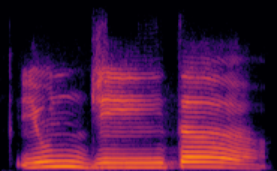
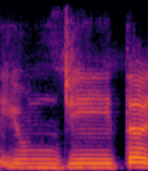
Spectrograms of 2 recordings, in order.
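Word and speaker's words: ಯುಂಜೀತ: ಪರಿಗ್ರಹ ಇದು ನಿಮಗೆ ಸರಳವಾಗಿದೆ ಯೋಗಿ ಯುಂಜಿತ ಅನುಸ್ವಾರ ಇದೆ ಯುಂಜಿತ ಜಿಕೆ ದೀರ್ಘ ಇದೆ ಯುಂಜಿತ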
